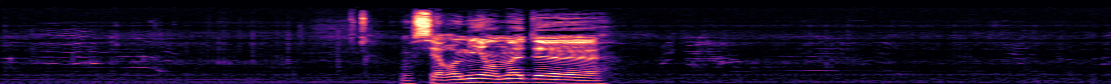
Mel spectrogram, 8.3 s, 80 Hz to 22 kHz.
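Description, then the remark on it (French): A low-flying helicopter hums steadily throughout over a cycling road race, 42.7 km from the finish line, while a man talks over it and a louder voice briefly rises in the middle. “L'hélicoptère qui vole très bas, hein, j'ai l'impression.”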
